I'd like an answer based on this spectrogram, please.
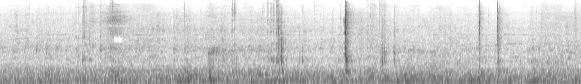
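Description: A few sharp clicks and light metallic rattles, like a key and switches being worked on a motorcycle readied for a cold kick-start, over a steady low hum.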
